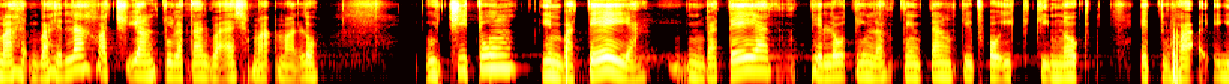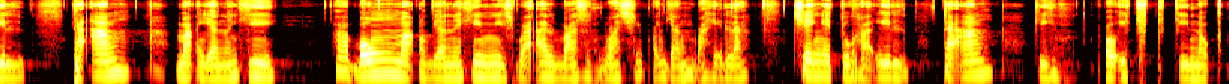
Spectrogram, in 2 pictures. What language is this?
Itzá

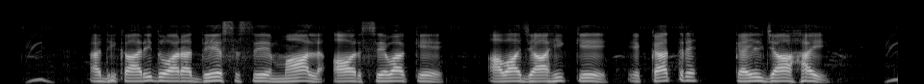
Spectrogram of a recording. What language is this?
Magahi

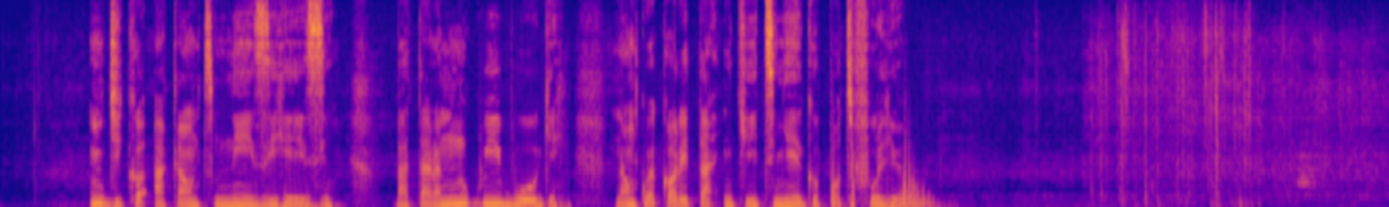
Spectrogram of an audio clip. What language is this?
Igbo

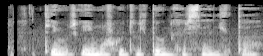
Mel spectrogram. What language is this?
Mongolian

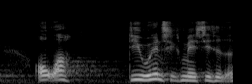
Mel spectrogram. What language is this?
Danish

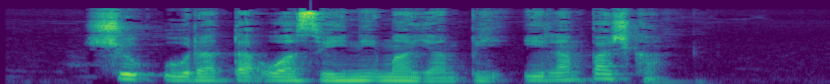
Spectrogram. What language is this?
Southern Pastaza Quechua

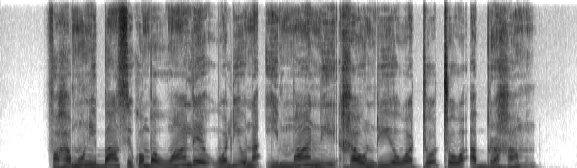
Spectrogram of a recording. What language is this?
Swahili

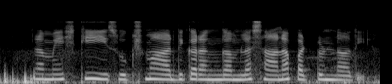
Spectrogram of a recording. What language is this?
Telugu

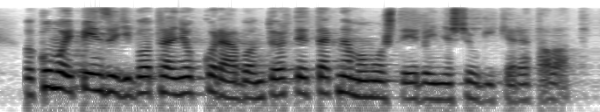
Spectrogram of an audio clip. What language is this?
Hungarian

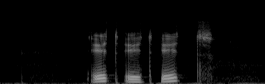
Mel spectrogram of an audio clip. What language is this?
Norwegian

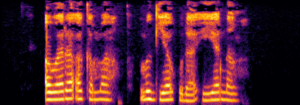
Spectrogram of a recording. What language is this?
Wuzlam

